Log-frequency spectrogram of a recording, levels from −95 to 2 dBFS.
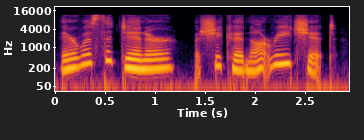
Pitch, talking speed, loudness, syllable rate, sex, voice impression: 220 Hz, 205 wpm, -18 LUFS, 4.6 syllables/s, female, feminine, adult-like, tensed, powerful, bright, clear, friendly, elegant, lively, slightly intense, slightly sharp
